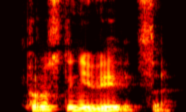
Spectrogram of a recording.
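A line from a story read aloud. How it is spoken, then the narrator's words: Mumbled. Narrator (Russian): пробормотал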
